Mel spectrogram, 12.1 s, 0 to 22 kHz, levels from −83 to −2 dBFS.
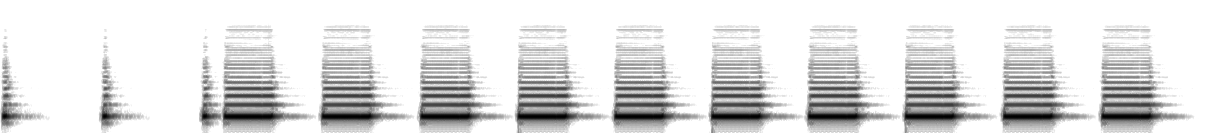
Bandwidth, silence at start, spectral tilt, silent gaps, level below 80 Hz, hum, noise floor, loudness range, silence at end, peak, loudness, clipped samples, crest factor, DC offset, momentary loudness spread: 3.7 kHz; 0 s; -5 dB/octave; 0.62-0.97 s, 1.62-1.98 s; -76 dBFS; none; -41 dBFS; 2 LU; 0.5 s; 0 dBFS; -8 LUFS; under 0.1%; 8 dB; under 0.1%; 11 LU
